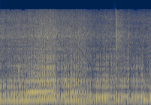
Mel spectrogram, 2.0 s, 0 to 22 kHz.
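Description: A Honda Tiger motorcycle with a stock engine and PWK 28 carburetor revs loud and close, its pitch rising then falling with a short blip near the end, no talking.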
